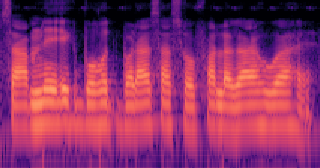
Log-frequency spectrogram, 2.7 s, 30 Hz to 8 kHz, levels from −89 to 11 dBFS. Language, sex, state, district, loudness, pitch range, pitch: Hindi, male, Jharkhand, Garhwa, -17 LUFS, 120-130 Hz, 125 Hz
